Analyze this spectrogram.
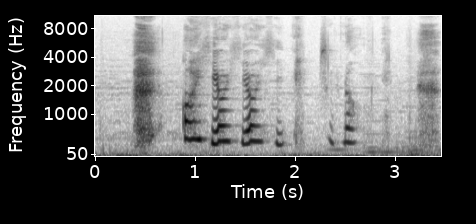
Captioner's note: laughs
